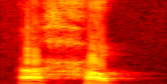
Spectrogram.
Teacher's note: پہلا تو موٹا ہو رہا ہے اور بغیر قلقلہ کے، اور اگلا تا باریک اپنی حرکت کے ساتھ پڑھا جا رہا ہے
